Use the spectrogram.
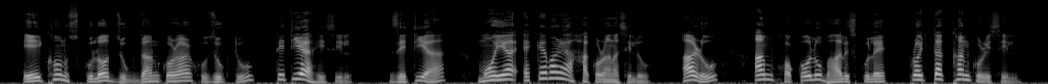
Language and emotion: Assamese, surprised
